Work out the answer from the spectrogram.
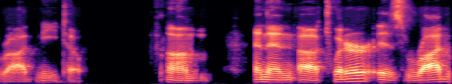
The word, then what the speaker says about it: Rodney To: My Instagram is Rodney To, and it's how my name is spelled phonetically. RODKNEETOW, Rodney To.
